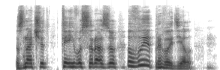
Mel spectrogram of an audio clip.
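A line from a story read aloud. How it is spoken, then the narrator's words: Laughing. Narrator (Russian): засмеялась она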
